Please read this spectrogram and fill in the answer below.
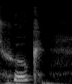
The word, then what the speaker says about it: Hook: It's located on the Hook, or it's actually pronounced Hook, Peninsula in County Wexford, Ireland.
